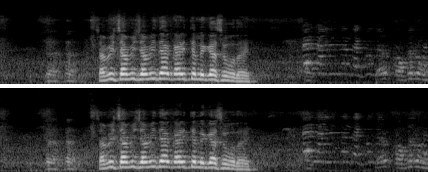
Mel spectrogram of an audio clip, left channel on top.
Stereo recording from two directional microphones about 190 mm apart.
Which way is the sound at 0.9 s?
15° left (ahead or behind).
